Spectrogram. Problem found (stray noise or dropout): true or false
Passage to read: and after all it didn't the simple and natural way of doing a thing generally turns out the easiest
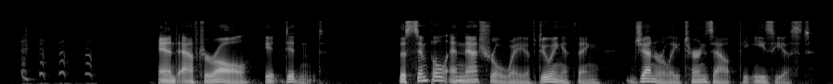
true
